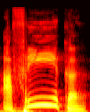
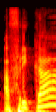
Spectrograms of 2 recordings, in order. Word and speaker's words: África: chama a palavra África eu não posso falar África afric não posso fazer isso né então fica África a palavra Então foi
